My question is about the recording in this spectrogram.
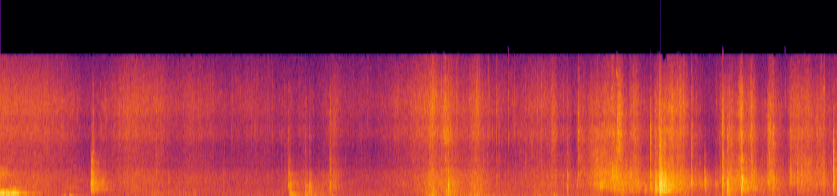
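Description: Handling noises: a paper observation chart rustling and a pen being picked up and moved on a trolley, in irregular bursts, the loudest cluster about six to seven seconds in.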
